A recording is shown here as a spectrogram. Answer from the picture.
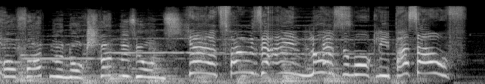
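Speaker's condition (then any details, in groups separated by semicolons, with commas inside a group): No condition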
